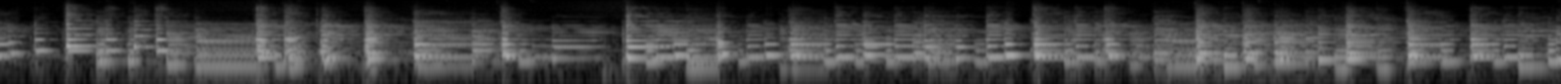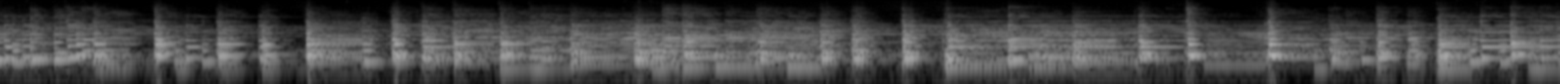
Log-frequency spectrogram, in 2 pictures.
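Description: Upright acoustic piano played solo in an improvised jazz style: a continuous flow of chords and melody notes.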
